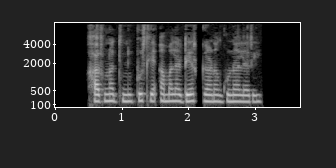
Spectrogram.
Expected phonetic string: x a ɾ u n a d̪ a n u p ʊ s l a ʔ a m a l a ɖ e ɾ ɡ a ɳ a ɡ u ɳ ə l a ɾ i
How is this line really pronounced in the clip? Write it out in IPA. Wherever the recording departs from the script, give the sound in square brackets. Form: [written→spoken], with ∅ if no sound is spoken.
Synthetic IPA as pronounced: x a ɾ u n a d̪ [a→ə] n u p [ʊ→u] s l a ʔ a m a l a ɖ e ɾ ɡ a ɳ a ɡ u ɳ [ə→a] l a ɾ i

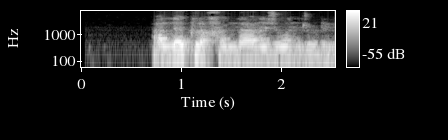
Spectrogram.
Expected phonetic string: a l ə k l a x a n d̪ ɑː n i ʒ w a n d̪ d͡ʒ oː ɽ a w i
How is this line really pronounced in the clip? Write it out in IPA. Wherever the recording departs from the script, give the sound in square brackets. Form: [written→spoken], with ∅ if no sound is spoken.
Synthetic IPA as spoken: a l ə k l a x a n d̪ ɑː n [i→a] ʒ w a n d̪ d͡ʒ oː ɽ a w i

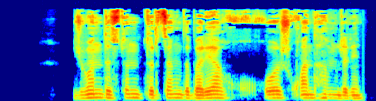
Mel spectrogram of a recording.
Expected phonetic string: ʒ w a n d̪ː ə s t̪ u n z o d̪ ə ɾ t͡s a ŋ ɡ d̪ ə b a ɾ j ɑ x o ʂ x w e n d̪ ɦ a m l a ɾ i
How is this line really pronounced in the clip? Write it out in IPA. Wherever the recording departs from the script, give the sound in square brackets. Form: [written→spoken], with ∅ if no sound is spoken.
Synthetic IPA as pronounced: ʒ w a n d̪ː ə s t̪ u n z o [d̪→t̪] ə ɾ t͡s a ŋ ɡ d̪ ə b a ɾ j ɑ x o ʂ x w [e→a] n d̪ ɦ a m l a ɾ i

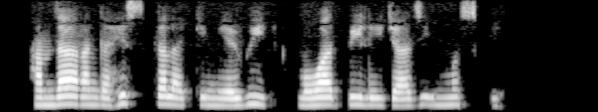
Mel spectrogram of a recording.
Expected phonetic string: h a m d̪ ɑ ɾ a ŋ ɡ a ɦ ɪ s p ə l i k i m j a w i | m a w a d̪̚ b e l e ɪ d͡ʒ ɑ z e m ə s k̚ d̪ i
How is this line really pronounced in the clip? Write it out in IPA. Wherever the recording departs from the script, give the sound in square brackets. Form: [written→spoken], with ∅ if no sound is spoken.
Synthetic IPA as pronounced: h a m d̪ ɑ ɾ a ŋ ɡ a ɦ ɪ s [p→k] ə l [i→a] k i m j a w i | m a w [a→ɑ] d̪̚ b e l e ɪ d͡ʒ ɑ z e m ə s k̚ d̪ i

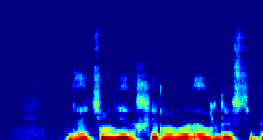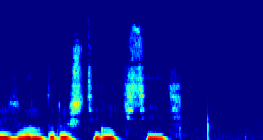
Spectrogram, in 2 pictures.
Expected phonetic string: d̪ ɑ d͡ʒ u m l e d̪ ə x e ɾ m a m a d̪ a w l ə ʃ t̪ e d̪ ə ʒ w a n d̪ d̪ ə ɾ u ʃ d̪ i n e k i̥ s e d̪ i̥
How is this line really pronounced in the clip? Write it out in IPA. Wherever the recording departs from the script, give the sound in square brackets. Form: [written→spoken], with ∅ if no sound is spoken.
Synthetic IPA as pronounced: d̪ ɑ d͡ʒ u m l e d̪ ə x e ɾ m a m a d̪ a w l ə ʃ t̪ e d̪ ə ʒ w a n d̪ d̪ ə ɾ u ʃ [d̪→t̪] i n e k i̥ s e d̪ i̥

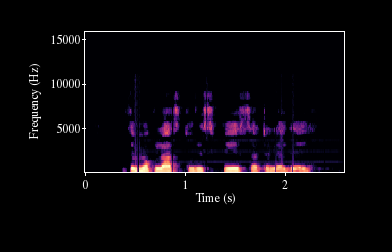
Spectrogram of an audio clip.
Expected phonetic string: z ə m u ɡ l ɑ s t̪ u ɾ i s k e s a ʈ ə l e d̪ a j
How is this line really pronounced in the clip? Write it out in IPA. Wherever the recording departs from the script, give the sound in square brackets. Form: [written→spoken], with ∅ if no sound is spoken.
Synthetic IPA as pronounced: z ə m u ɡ l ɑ s t̪ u ɾ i s [k→p] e s a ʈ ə l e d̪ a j

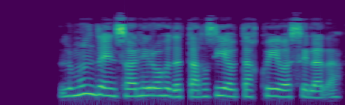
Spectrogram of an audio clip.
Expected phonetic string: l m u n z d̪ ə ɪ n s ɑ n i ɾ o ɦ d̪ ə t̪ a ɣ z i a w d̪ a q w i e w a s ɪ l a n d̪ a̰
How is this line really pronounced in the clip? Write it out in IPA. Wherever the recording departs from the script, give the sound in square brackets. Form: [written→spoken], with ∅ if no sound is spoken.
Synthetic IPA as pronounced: l m u n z d̪ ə ɪ n s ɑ n i ɾ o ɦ d̪ ə t̪ a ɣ z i a w [d̪→t̪] a q w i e w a s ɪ l a [n→∅] d̪ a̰

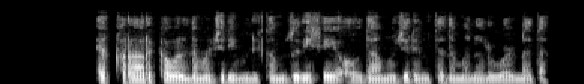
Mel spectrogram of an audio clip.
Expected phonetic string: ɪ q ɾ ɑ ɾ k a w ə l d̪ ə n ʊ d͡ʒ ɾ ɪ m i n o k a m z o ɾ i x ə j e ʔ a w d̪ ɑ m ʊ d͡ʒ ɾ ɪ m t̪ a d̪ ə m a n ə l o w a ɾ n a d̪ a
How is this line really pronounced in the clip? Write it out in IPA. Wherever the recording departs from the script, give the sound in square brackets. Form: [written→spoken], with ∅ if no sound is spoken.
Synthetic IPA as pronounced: ɪ q ɾ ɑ ɾ k a w ə l d̪ ə [n→m] ʊ d͡ʒ ɾ ɪ m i n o k a m z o ɾ i x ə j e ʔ a w d̪ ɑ m ʊ d͡ʒ ɾ ɪ m t̪ a d̪ ə m a n ə l o w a [ɾ→ɽ] n a d̪ a

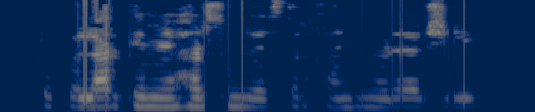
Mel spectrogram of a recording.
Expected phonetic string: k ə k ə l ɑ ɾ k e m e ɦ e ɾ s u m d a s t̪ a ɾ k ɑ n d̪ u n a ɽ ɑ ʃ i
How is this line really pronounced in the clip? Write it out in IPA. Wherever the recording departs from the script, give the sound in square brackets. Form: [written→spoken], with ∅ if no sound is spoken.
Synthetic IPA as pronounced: k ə [k→p] ə l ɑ ɾ k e m e ɦ [e→a] ɾ s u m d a s t̪ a ɾ [k→x] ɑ n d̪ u n a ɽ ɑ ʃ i

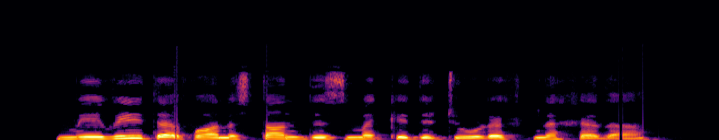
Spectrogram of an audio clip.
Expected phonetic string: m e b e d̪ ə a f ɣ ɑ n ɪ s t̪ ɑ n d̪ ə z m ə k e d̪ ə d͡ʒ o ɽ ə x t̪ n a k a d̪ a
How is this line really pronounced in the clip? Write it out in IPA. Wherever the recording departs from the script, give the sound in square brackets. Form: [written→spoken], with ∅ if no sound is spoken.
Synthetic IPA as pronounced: m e [b→w] e d̪ ə a f ɣ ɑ n ɪ s t̪ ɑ n d̪ ə z m ə k e d̪ ə d͡ʒ o ɽ ə x t̪ n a [k→x] a d̪ a

